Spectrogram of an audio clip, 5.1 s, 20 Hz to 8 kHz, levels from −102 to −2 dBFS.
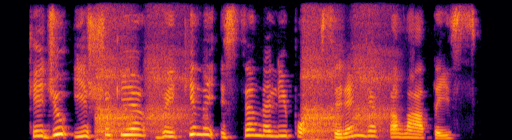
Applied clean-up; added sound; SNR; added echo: none; Breathing; 8 dB; none.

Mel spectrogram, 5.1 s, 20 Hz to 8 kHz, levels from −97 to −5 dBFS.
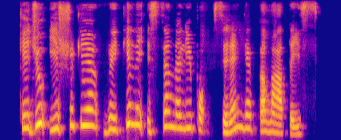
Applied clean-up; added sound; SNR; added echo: neural mask model Resemble Enhance denoiser.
